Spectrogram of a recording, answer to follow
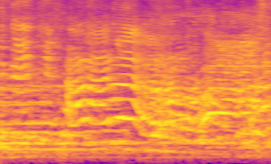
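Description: A group of people's voices talking and calling out over one another, without clear words.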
